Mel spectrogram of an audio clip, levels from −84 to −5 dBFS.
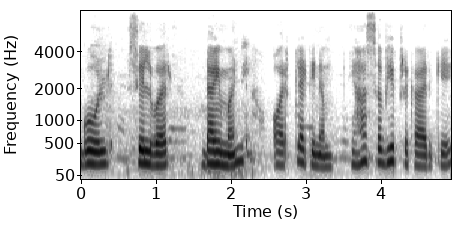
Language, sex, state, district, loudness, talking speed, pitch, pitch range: Hindi, female, Himachal Pradesh, Shimla, -18 LUFS, 110 wpm, 185 Hz, 170-215 Hz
